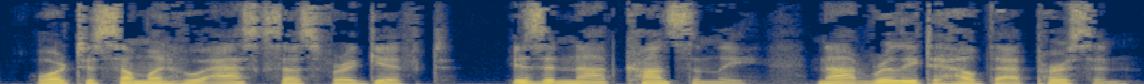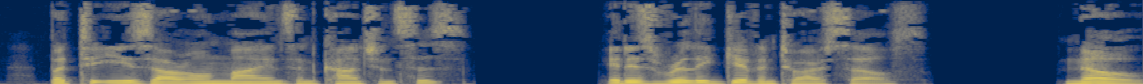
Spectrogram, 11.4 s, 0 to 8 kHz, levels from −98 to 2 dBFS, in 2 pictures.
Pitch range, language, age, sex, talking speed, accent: 110-140 Hz, English, 20-39, male, 180 wpm, American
